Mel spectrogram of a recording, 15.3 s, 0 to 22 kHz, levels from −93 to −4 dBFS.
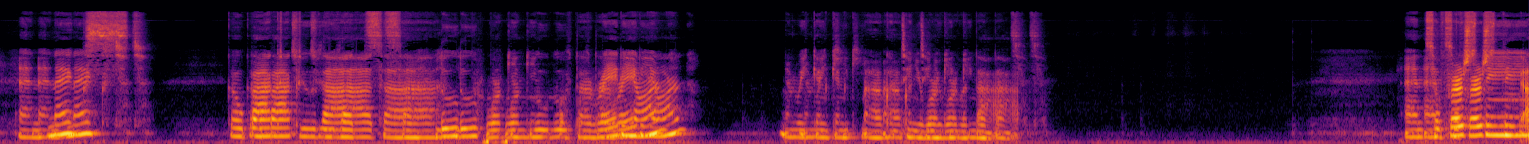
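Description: A doubled audio track runs the whole way through: a second full-band copy trails the original by roughly a fifth of a second, at about the same level, with no decay or room colour on it. It's likely a second capture path or an out-of-step edit stacking two copies.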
